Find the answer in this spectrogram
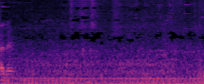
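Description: A steady low mechanical hum with a faint constant tone, and faint brief jingling near the middle.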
